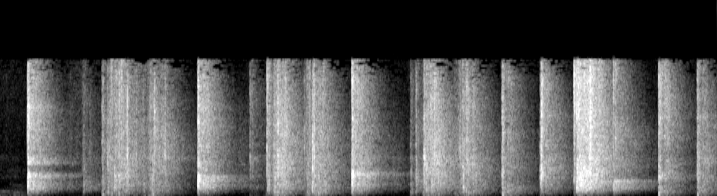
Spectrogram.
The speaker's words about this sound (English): So the first rule is I'm going to clap once and you're going to slap your legs twice. One clap. So it's two good things, it's one. One clap. So oh, two slaps to one clap.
